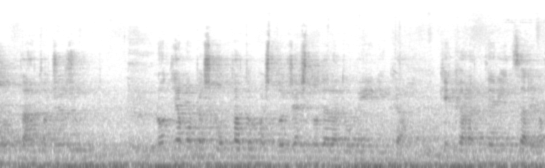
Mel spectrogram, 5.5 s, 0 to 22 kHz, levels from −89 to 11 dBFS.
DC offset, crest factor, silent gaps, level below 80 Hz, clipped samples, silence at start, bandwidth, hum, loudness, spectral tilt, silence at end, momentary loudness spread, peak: under 0.1%; 14 dB; none; -44 dBFS; under 0.1%; 0 s; 14.5 kHz; none; -43 LUFS; -4 dB/octave; 0 s; 6 LU; -24 dBFS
